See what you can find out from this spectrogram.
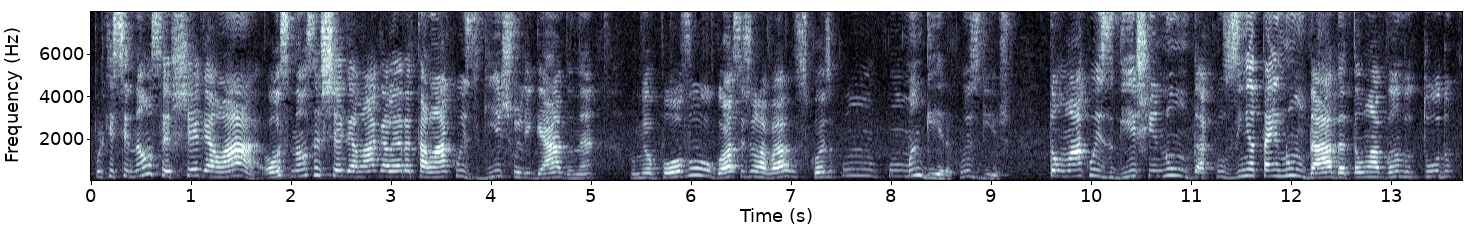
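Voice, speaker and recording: A woman talks restaurant owners through practical advice in a direct, coaching way, addressing them like friends. Her voice sits a little high. A faint noise runs under the recording. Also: fairly quick, sharp tone. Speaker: restaurant business consultant. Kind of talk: live-streamed business advice talk.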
